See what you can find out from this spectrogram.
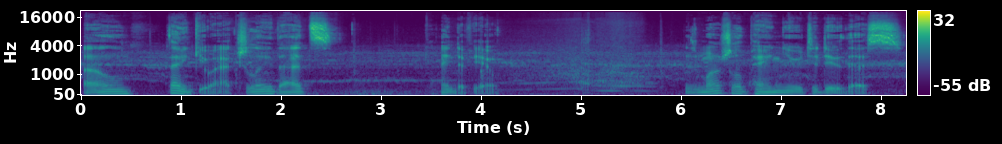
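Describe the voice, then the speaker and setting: A man's voice: deep voice, slow, long pauses. A man playing a dry, weary, hesitant investigator in a cyberpunk noir audio drama. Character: male freelance investigator, dry, weary, awkwardly flirtatious noir loner. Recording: music behind the voice.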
